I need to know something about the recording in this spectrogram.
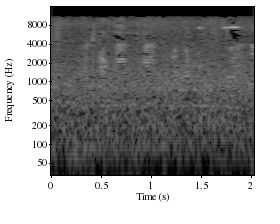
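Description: Busy street ambience: steady traffic noise from cars passing on the road, with faint distant voices.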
